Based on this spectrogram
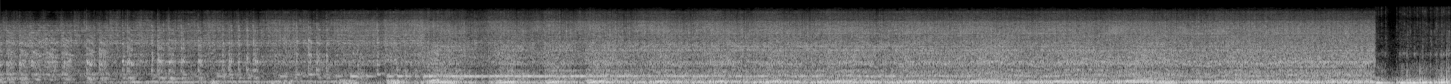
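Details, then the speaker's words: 1965 Plymouth Fury wagon with a cam and Holley carb, sitting about 20 years, first start after purging old fuel; low lumpy irregular throb, rough running, one side of carb dry, suspected stuck float. "Got a cam in it too. Thing sounds gnarly. Quiet though."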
